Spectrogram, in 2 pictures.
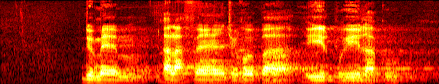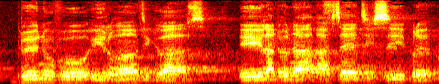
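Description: A man chants into a microphone with a steady, sung voice.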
